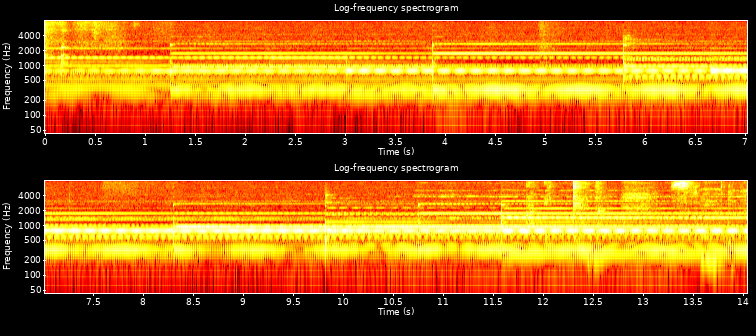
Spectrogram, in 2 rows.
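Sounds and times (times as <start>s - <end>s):
singing bowls ringing: 0.0s - 14.0s
steady low hum: 0.0s - 14.0s.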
